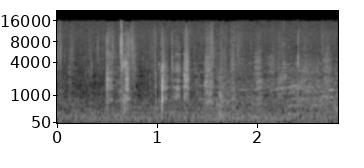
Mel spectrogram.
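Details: Schnauzer named Hachi, a pet dog playing and catching bubbles: a short run of quick, breathy panting puffs bunched in the first half, then softer, steady breathing.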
